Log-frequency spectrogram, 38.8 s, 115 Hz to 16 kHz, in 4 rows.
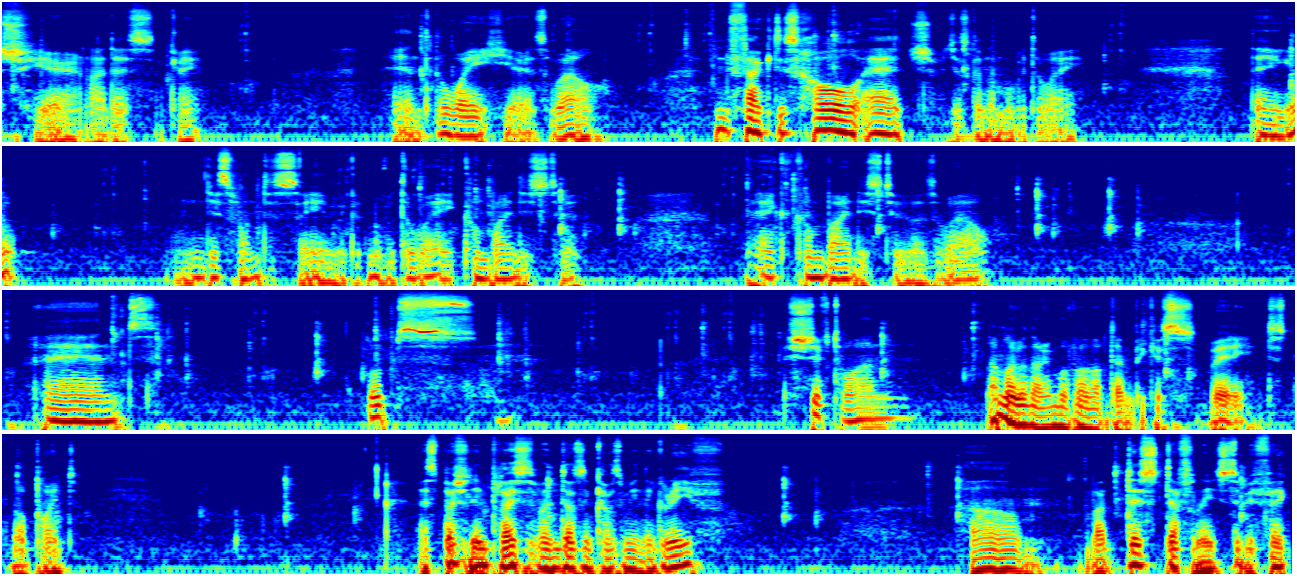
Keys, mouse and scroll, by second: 5.3 shift+click, 6.2 ctrl+z, 7.2 g, 9.8 middle click, 11.4 g, 13.4 1, 13.9 shift+middle click, 14.3 middle click, 15.7 1, 16.3 middle click, 17.5 shift+middle click, 18.0 middle click, 18.3-18.6 scroll down 1, 21.8 middle click, 22.3 ctrl+z, 23.1 g, 25.3 shift+1, 26.0 middle click, 28.1 shift+middle click, 29.3 shift+middle click, 31.2 middle click, 32.2 Tab, 33.2 middle click, 34.9 middle click, 36.2 shift+middle drag, 37.1 Tab, 37.5 shift+middle click, 38.4 shift+middle click.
